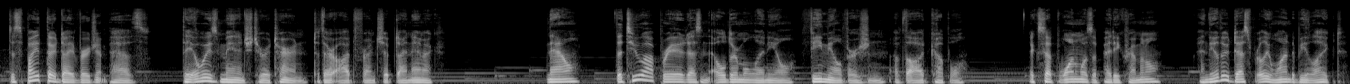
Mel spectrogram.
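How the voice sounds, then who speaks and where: Low-voiced man narrating a comic story. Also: fairly quick, a little mellow, soft background music. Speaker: podcast narrator. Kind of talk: scripted comedic story narration.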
